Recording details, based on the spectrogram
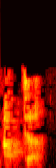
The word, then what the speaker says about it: Okta: Okta.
